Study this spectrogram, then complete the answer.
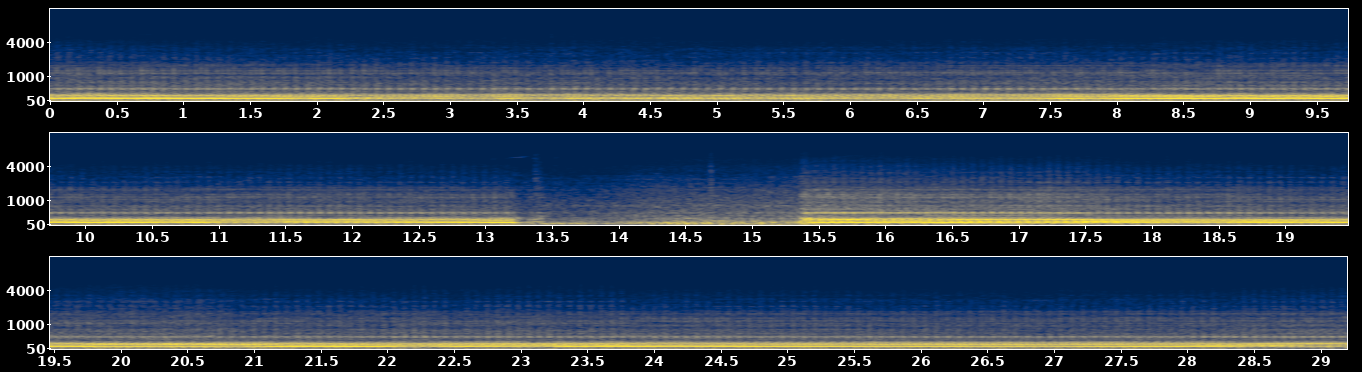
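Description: Tyres crunch and rattle over a rough dirt road.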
